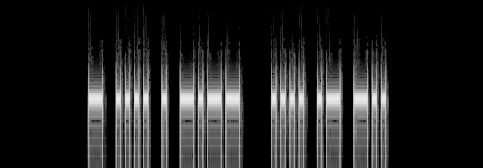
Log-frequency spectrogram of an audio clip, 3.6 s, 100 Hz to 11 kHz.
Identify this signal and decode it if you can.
Morse code, heard as a keyed tone, about 34 wpm, 700 Hz. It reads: THEY HAD
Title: Sets of 2 Words 35wpm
